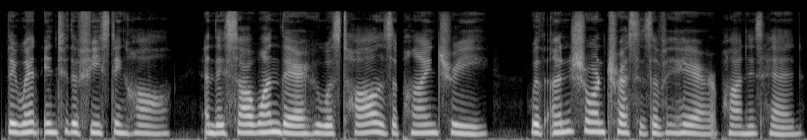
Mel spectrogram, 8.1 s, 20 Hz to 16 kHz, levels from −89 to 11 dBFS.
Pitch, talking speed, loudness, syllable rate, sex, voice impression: 215 Hz, 195 wpm, -17 LUFS, 4.6 syllables/s, female, very feminine, slightly young, slightly adult-like, thin, slightly relaxed, weak, slightly dark, soft, clear, fluent, very cute, intellectual, very refreshing, very sincere, very calm, very friendly, reassuring, unique, elegant, wild, very sweet, very kind, very modest, light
